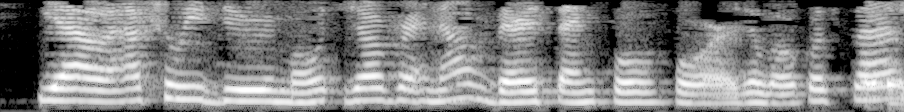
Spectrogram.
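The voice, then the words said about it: Filipino accent. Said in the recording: “You from the Philippines? ... I have some friends that are Filipino. You have the accent.”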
